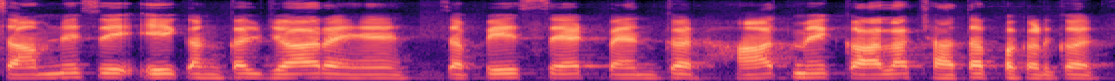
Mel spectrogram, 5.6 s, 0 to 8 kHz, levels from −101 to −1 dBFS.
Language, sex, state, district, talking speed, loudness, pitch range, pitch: Hindi, male, Uttar Pradesh, Lalitpur, 160 wpm, -16 LUFS, 130-150 Hz, 145 Hz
